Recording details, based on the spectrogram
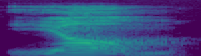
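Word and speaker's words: יום: It says, pronounced yom, from an unused root meaning to be hot, a day, as the warm hours, whether literally from sunrise to sunset.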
